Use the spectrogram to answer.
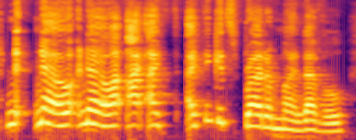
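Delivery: high, loud stammering objection; squeaky flustered pleading; mock nervous protest. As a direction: stumble over it like an intimidated kid. Stewie nervously protests to bully.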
